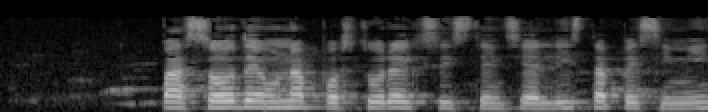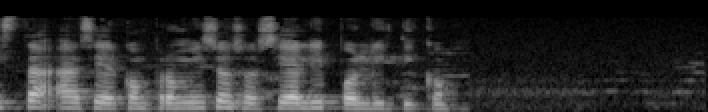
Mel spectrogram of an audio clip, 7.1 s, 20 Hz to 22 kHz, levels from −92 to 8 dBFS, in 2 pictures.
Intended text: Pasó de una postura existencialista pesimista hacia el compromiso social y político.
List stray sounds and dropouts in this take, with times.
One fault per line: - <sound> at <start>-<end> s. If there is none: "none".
none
